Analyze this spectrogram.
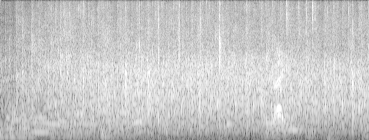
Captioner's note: audience applauds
